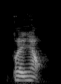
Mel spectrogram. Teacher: Notice that T isn't pronounced, the N makes the A nasal, brillant. Okay, but when I have an E on the end, all of a sudden, I have brillante.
